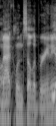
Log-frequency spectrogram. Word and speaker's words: Celebrini: Macklin Celebrini. – Yeah, Celebrini.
